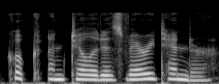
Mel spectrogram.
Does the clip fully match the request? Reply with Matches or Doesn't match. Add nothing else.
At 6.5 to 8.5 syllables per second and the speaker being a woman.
Doesn't match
